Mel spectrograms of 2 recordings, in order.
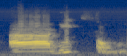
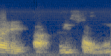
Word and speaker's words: อานิสงส์: นึง นะ โยม 2 ว่า อานิสงส์ อ่าน ว่า อานิสงส์ ให้ คุณ ยอง ไม่ ใช่ อนิสงส์ นะ ซึ่ง ผู้ ฟัง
